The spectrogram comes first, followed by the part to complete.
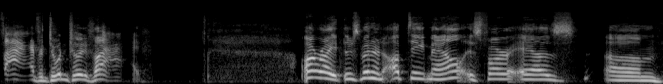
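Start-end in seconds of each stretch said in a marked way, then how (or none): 0.0-1.1 put-on, announcer-style radio voice. Repeating a catchy slogan: put-on radio voice. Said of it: "Get in my radio voice, my puker voice".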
